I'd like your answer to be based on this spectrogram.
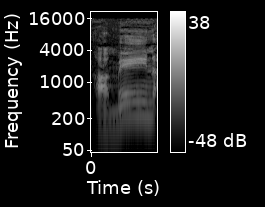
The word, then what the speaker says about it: amen: Another that you may be less aware of is Jesus often in the Gospels will say, amen, amen. That, by the way, is how you pronounce it in Greek.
